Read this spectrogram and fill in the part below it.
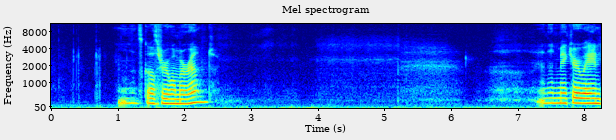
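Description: A woman speaks calmly and slowly, drawing out her words.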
